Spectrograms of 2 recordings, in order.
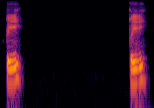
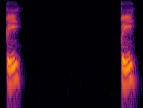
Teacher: The letter Qaf, the last heavy letter, is going to be qi, qi. And again, this is from the back end of the mouth and not the throat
